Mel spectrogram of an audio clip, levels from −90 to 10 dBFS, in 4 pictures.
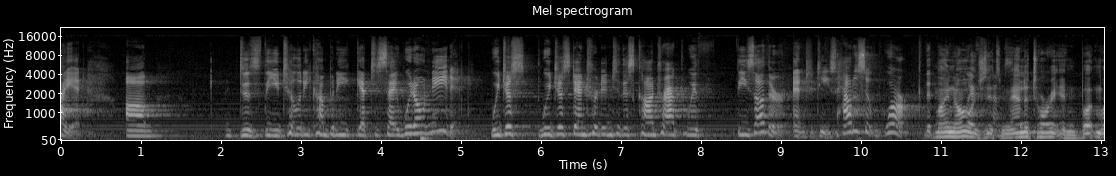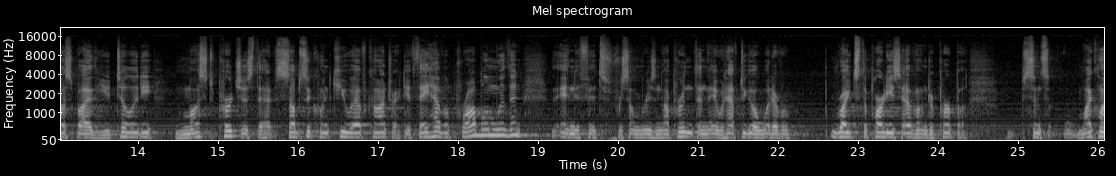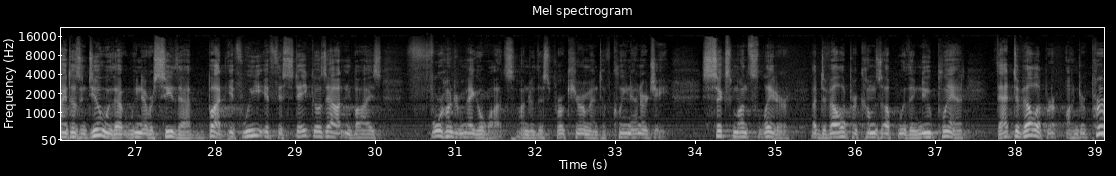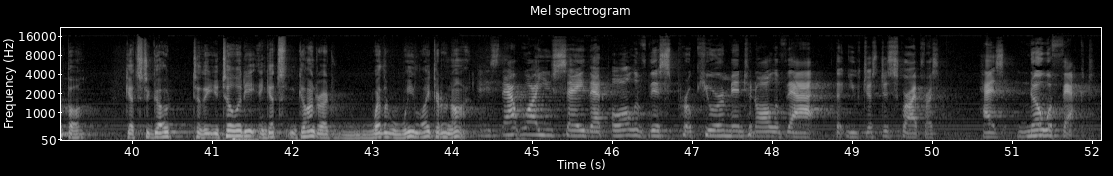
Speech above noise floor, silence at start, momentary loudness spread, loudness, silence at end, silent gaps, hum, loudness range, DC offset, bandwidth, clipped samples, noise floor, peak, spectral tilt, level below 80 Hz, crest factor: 28 dB; 0 s; 12 LU; -30 LUFS; 0.1 s; none; none; 5 LU; under 0.1%; 17.5 kHz; under 0.1%; -58 dBFS; -10 dBFS; -4.5 dB/octave; -54 dBFS; 20 dB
